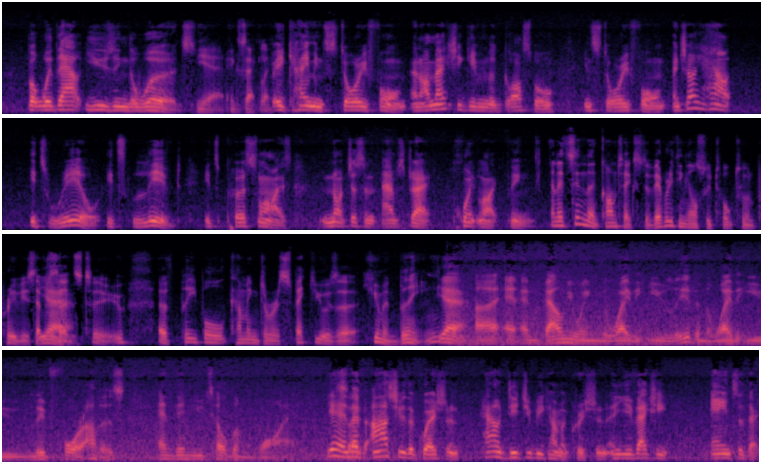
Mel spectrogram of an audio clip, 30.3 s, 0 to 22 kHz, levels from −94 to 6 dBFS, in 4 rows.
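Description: Clock drift between sender and receiver runs through the whole clip: the sender's clock is roughly five percent fast, so the jitter buffer keeps overfilling rather than draining, unlike random network jitter. From 0.15 s to 30.35 s, repeated timing corrections discard small pieces to catch up. The result is speech running at about 104% pace with faint, unevenly spaced hiccups, all trimming in the same direction rather than repeating. The room noise, which rises by about 16 dB near 19.5 s to sit about 16 dB below the speech, is part of the recording.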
